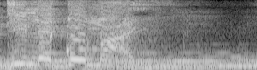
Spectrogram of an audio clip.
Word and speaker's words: dilegomai: Il faut faire le dilegomai. Dis à ton voisin dilegomai. Dilegomai, c'est un mot grec qui veut seulement dire créer un dialogue. Dilegomai. Dilegomai qui s'écrit comme je le dis, hein, D-I-L-E-G-O-M-A-I.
